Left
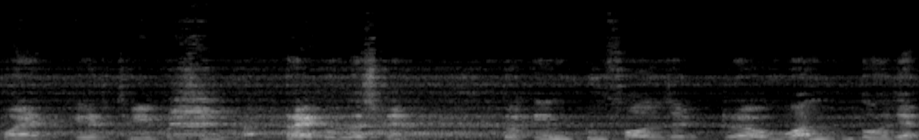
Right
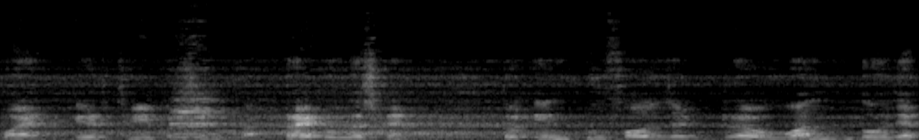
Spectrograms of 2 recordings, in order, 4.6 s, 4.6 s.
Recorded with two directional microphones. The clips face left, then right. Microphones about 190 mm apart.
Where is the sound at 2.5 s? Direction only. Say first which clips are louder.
Even; 5° right (ahead or behind).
